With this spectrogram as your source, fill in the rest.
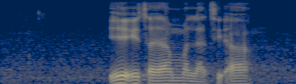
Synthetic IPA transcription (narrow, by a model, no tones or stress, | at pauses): ɪɪt͡sʼajamalat͡sʼɪ̰ʔa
